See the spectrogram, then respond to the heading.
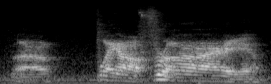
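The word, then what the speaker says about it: Feuer frei: And then the 4th track I would choose is the 5th track on the album, pronounced Fire Fry, maybe, something like that, translated as Fire Freely.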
